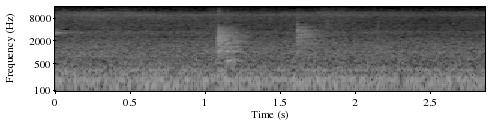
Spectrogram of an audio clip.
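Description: Playing cards rustle and tap as they are handled.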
